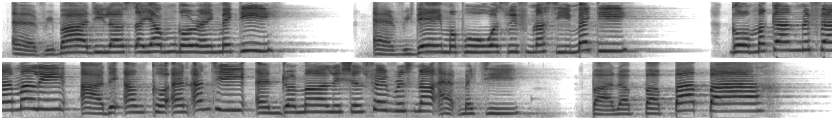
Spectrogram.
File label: English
